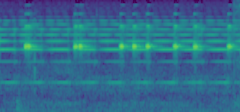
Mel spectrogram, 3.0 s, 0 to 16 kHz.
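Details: QSAFE QSF-104 radiation meter compared with RADEX and Smart Geiger near a radioactive sample: short, high-pitched chirps about three per second at uneven spacing as the dose reading climbs past 1 µSv/h. The meter alarm is sounding.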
